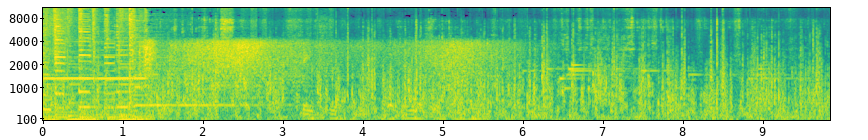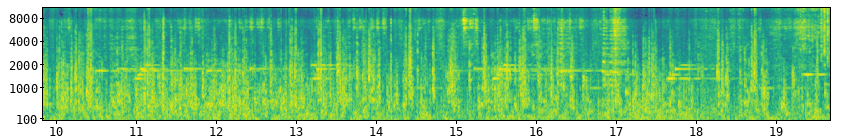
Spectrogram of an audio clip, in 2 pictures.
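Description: Music cuts off about a second in, giving way to steady rattling road noise and wind from a moving vehicle, full of rapid irregular clatter.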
